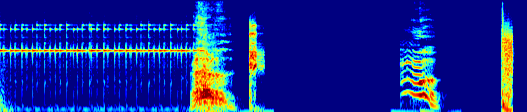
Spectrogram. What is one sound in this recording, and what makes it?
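A small cartoon creature yelps in surprise.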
